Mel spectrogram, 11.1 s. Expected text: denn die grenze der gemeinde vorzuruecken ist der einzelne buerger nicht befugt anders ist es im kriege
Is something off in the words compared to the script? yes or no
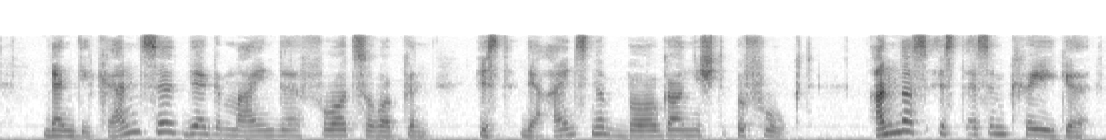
no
